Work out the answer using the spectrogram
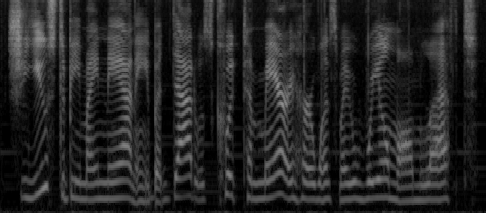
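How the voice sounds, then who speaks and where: A woman's voice: a little high, fairly even intonation, moderate pace, clean tone, faint music behind, lightly acted. A woman voicing a vain, spoiled young girl, snobbish and petulant, in a horror radio drama. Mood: scornful.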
